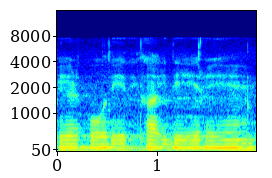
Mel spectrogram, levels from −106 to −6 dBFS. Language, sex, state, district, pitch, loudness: Hindi, male, Jharkhand, Sahebganj, 100 Hz, -43 LUFS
